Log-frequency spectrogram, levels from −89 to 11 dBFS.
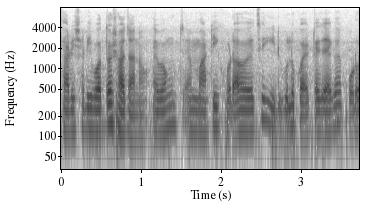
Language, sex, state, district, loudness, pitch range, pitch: Bengali, male, West Bengal, Jhargram, -22 LUFS, 115-135 Hz, 120 Hz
